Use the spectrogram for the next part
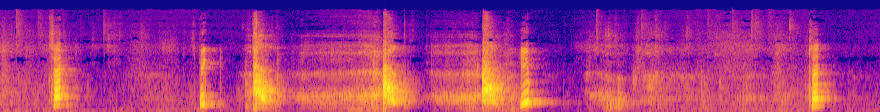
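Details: Staffordshire Bull Terrier. A Staffordshire Bull Terrier barks in short, punchy bursts spaced a second or two apart, eager for an expected treat. A person's voice can be heard faintly between the barks.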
